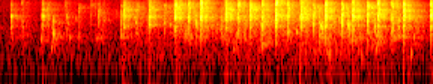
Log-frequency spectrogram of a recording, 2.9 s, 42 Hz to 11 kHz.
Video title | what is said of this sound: NEW Ilia C Beyond Triple Serum SPF 40 Mineral Sunscreen with Vitamin C and Niacinamide! | we'll shake it and there's a little metal ball in here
